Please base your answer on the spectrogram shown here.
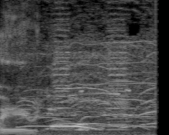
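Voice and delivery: very high and very slow, stretching go; drawn-out sing-song. Acted. Vlogger hyping arrival, high stretched sing-song.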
